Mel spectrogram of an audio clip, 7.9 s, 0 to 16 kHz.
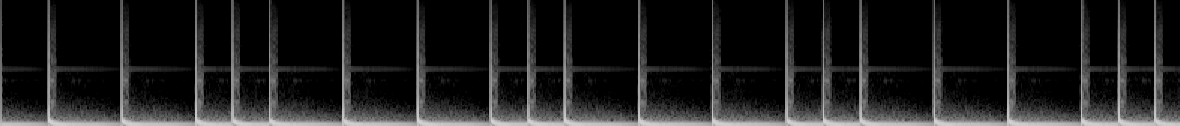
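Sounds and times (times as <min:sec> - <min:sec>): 
house lo-fi punchy clinky kick drum loop: 0:00.0 - 0:07.8.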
